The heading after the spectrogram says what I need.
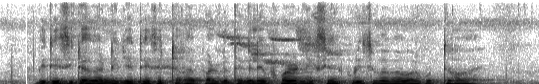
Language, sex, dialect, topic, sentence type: Bengali, male, Standard Colloquial, banking, statement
